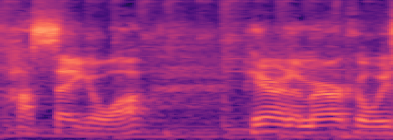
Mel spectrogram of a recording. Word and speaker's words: Hasegawa: of my Japanese friends tell me that it's pronounced Hasegawa here in America we say Hasegawa at any rate this is a kit that's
